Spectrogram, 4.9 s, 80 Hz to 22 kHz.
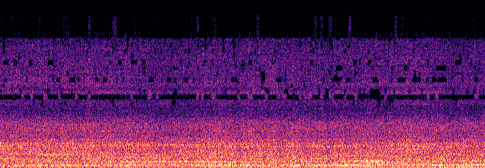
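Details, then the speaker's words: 2008 Nissan Elgrand ME51, 2.5 L, about 90,000 km: with A/C on and the compressor engaged, steady whirring tones from around 2000–2500 rpm. The noise has been present about three years and is absent when the compressor isn't working. "エアコンをオンにすると、2500回転あたりから変な音がします。"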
